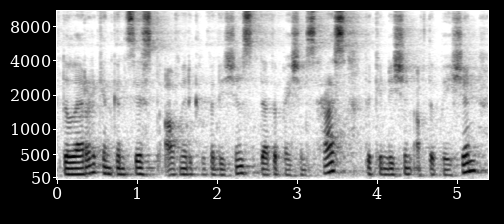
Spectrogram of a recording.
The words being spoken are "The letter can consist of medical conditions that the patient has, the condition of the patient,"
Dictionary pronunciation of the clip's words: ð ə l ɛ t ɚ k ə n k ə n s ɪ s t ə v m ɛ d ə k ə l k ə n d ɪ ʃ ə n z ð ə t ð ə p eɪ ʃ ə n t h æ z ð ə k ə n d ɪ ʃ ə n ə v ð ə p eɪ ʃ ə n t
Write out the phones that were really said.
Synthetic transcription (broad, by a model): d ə l ɛ t ɚ k ə n k ə n s ɪ s t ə f m ɛ d ə k ə l k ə n d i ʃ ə n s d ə t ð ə p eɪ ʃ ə n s h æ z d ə k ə n d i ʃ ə n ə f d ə p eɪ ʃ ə n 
